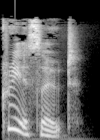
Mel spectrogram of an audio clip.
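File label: "creosote", British English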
